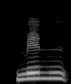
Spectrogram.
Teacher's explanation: ताम बिल गुन्ना, यानी ऐसा इदगाम जिसमें भरपूर गुन्ना होगा। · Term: इदगाम ताम बिल गुन्ना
